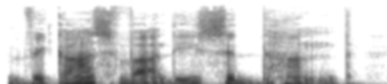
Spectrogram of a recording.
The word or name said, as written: विकासवादी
